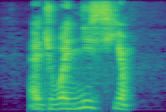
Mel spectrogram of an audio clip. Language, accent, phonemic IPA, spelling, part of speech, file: French, Canada, /ad.ʒwa.ɲi.sjɔ̃/, adjoignissions, verb, LL-Q150 (fra)-adjoignissions.wav
- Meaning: first-person plural imperfect subjunctive of adjoindre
